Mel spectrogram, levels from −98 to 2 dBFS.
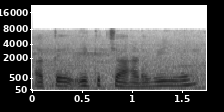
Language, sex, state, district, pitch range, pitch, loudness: Punjabi, female, Karnataka, Bangalore, 155-180 Hz, 175 Hz, -17 LUFS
